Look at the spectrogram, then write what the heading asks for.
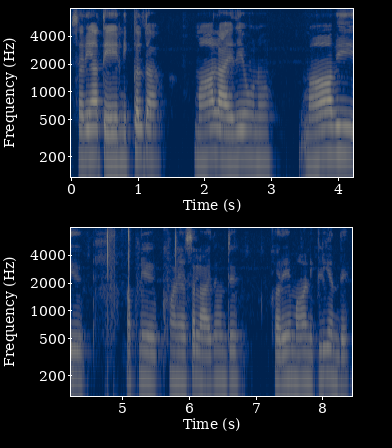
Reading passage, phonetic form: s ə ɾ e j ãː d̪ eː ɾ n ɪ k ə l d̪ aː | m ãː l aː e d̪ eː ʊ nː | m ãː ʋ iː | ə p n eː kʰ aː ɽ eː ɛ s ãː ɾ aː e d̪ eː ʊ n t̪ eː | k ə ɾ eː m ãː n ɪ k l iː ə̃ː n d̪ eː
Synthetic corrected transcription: s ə ɾ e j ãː t̪ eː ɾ n ɪ k ə l d̪ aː | m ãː l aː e d̪ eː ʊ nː | m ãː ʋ iː | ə p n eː kʰ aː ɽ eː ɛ s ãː l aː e d̪ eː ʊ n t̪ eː | k ə ɾ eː m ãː n ɪ k l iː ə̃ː n d̪ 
